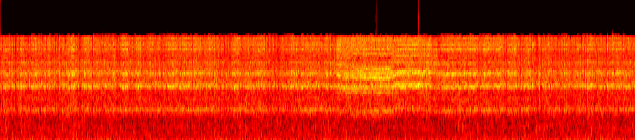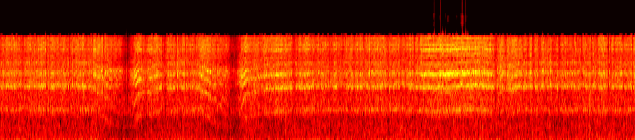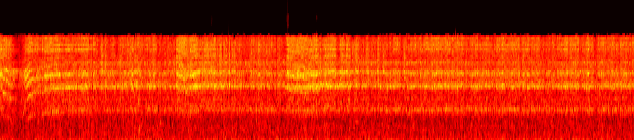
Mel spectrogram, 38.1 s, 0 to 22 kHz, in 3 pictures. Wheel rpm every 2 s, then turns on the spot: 230, 240, 230, 220, 230, 240, 230, 140, 140, 220, 230, 230, 200, 210, 230, 230, 230, 230, 230.
none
